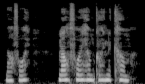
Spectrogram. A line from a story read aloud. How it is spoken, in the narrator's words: Potter gasped and shuddered again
